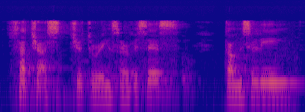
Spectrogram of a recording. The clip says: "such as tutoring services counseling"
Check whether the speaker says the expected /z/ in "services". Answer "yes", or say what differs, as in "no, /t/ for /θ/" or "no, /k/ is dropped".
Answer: no, /s/ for /z/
